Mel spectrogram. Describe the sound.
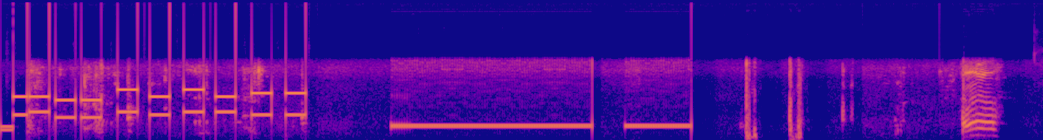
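A rapid run of about ten touch-tone beeps as a phone number is dialed to call a man, then a long steady ringing tone with a short second burst, some clicks, and a brief voice at the end.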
